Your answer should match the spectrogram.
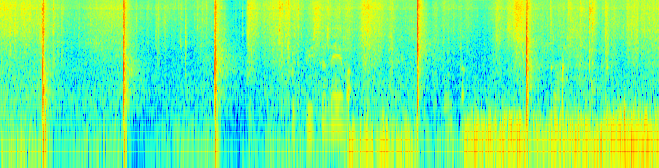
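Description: Hatchet chopping into a fallen branch: five sharp chops, most about a second apart, with a longer pause in the middle.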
